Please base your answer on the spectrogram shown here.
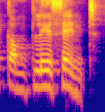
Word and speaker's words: complacent: So basically इधर pronunciation में ध्यान रखना. पहला वाला है कंप्लेसेंट. Okay, कंप्लेसेंट. दूसरा है कॉम्प्लेसेंट.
